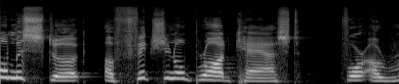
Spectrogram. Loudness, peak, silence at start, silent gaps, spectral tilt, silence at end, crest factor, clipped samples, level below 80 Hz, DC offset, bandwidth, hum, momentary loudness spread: -25 LUFS; -6 dBFS; 0 s; none; -3.5 dB/octave; 0 s; 18 dB; under 0.1%; -68 dBFS; under 0.1%; 16 kHz; none; 8 LU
